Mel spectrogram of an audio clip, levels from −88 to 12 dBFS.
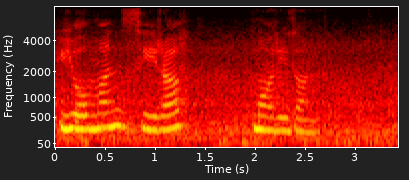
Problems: constant background noise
